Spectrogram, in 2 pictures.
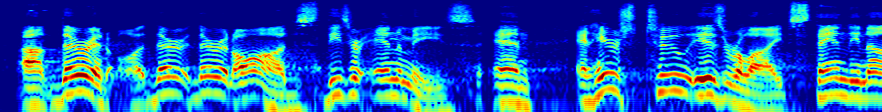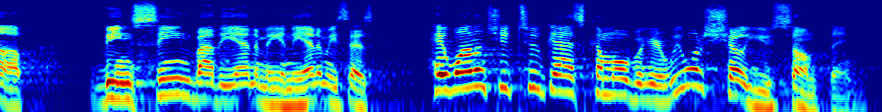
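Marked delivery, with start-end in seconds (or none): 9.8-13.0 play-acted sarcastic, taunting sing-song, pitched up. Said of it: "can you not hear the sarcasm in that".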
